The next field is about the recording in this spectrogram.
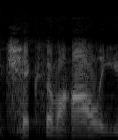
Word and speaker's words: Csikszentmihalyi: I mean, Csikszentmihalyi, you said it right, and every time I try to do it on my own, I stumble.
